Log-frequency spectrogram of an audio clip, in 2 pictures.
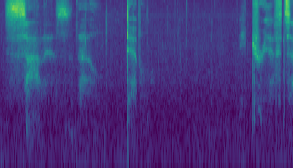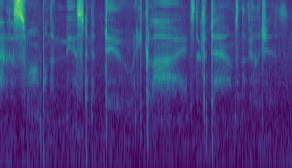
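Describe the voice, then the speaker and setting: In a low-quality recording, a man using his natural voice plays a courtly, menacing, ageless vampire from the American South. It's an intimate audio roleplay, mostly whispered and breathy, told as ominous storytelling with genteel, theatrical phrasing and long pauses.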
